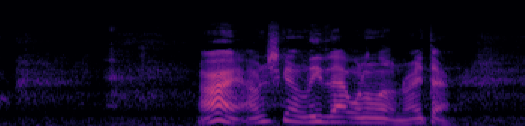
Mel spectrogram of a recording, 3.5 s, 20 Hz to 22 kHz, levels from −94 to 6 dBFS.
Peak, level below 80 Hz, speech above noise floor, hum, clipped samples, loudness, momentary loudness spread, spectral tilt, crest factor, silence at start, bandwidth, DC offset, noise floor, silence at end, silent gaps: -26 dBFS; -90 dBFS; 22 dB; none; under 0.1%; -46 LUFS; 24 LU; -3.5 dB/octave; 24 dB; 0.1 s; 13 kHz; under 0.1%; -74 dBFS; 0.15 s; none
